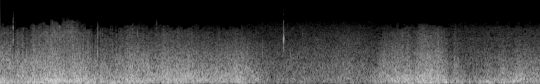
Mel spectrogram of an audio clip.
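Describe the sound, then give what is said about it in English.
Wind buffets a microphone attached to a cap, a loud, continuous rumbling roar that dips briefly midway and then surges again. “The wind shifted and blew my cap off, and the microphone is attached to my cap,”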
